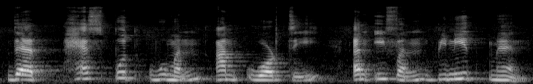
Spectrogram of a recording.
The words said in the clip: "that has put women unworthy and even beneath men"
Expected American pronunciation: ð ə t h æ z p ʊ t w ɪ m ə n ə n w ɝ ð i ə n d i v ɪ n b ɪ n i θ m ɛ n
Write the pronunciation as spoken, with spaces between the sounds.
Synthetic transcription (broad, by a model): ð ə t h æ s p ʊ t w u m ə n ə n w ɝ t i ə n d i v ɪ n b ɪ n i t m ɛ n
